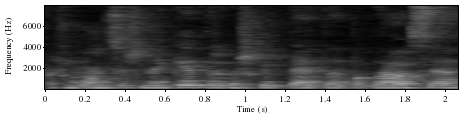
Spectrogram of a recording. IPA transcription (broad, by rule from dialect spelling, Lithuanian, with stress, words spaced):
ˈʒmoːn sʊʃʲnʲɛˈkʲeːtʲ ɪr kɐʃˈkɐɪp ˈtʲæːtʲɛ pɐˈklˠɐʊsʲɛ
